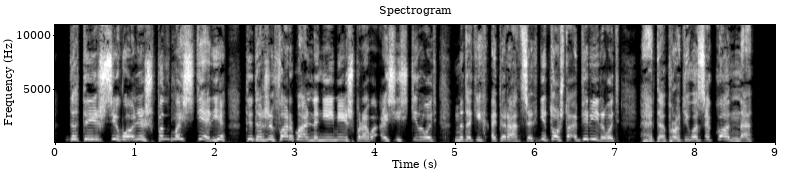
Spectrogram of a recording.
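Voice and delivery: very high, cracking, squealing outburst. Krylov objects to the narrator, voice breaking into a squeal. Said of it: "Его голос сорвался на визг".

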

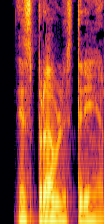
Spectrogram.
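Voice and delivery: ordinary talk

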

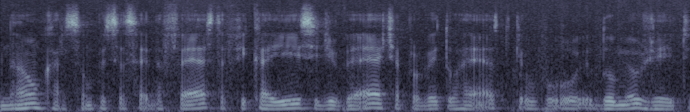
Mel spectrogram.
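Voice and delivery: ordinary talk, nothing marked

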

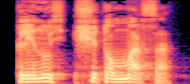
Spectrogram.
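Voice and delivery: ordinary delivery

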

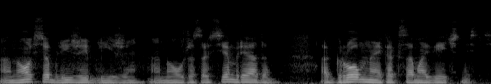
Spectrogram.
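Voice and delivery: ordinary delivery

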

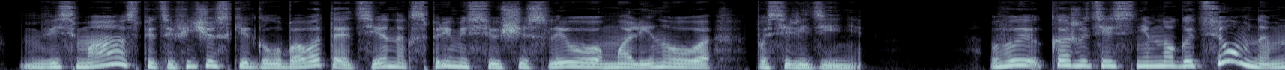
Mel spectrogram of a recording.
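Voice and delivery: ordinary delivery

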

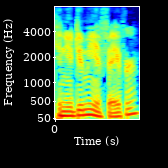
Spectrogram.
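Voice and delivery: casual everyday speed, words run together. Showing the quickest everyday way to say a phrase, fast everyday speaking speed. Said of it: "这是一个正常的语速，最快的。".

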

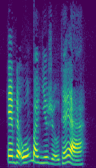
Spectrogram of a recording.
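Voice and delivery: ordinary delivery, nothing marked

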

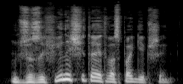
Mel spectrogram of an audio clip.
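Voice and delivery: plain

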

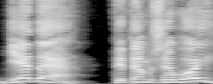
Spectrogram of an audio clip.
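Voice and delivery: very high, loud, cackling, laughing holler. A young man calls to the old man who fell into the pit, shouting while laughing. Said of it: "хохоча крикнул Руди".

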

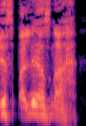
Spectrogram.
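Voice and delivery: gasping for breath, out of breath, panting. As Minhaus shouts to keep pulling, Sacks answers gasping for breath. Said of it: "сказал Сакс, задыхаясь".

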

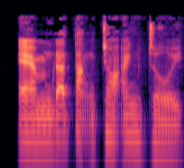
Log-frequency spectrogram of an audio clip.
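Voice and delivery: usual speaking voice

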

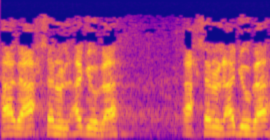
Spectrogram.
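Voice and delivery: ordinary delivery

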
